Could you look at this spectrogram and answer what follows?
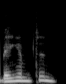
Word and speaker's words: Binghamton: Is it Binghamton?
